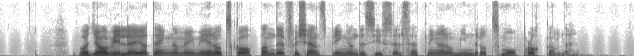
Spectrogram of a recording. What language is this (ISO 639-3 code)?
swe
